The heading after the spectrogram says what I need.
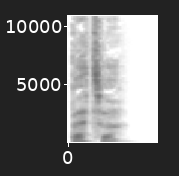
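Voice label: "better", British English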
